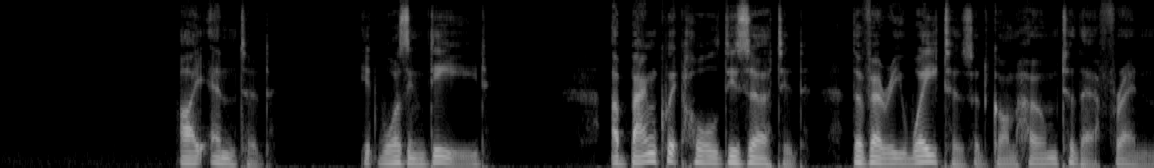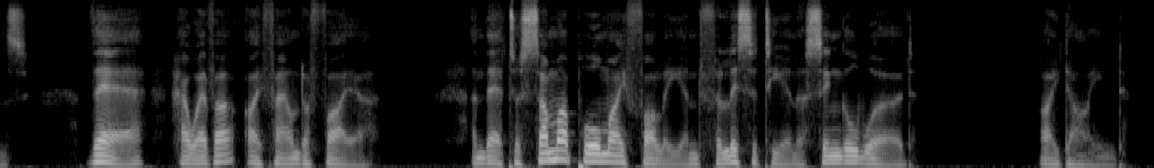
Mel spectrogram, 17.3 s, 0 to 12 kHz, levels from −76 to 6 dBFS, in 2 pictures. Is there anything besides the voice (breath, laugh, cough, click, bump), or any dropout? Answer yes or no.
no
